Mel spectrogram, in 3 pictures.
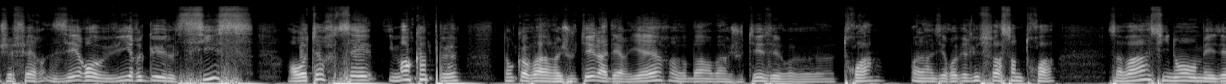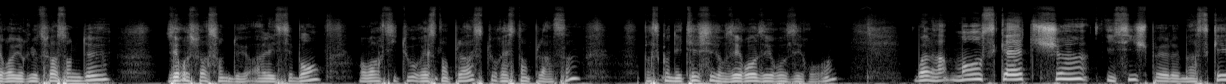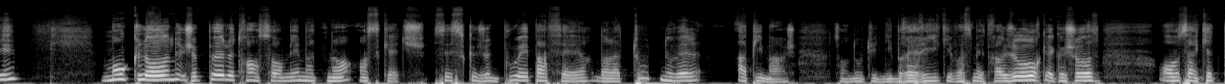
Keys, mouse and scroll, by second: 0.7 KP_0, 1.2 ,, 1.8 6, 6.6 click, 12.2 BackSpace, 13.0 2, 16.0 click, 22.5 click, 23.2 space, 25.9 click.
